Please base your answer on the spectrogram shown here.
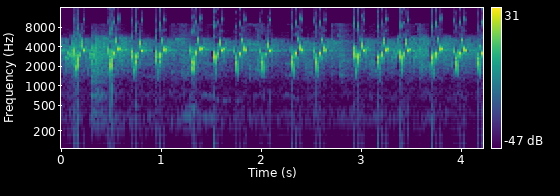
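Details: Bar-winged prinia (ciblek) in a competing-bird song duel: crisp, high, emphatic chips repeated about three to four times a second in a steady, insistent rhythm.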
